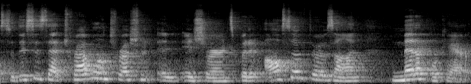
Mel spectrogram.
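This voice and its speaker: Woman's medium-pitched voice in an American accent with very wide pitch swings, audible room echo and noticeable background noise. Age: 50s. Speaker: travel vlogger. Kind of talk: explainer tutorial.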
